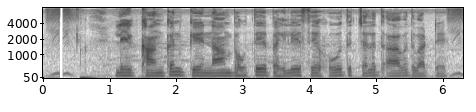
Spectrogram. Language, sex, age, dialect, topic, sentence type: Bhojpuri, male, 25-30, Northern, banking, statement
